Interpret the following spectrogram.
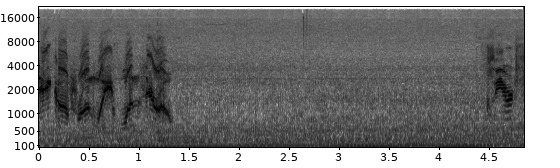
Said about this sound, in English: Cleared for takeoff runway 10.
